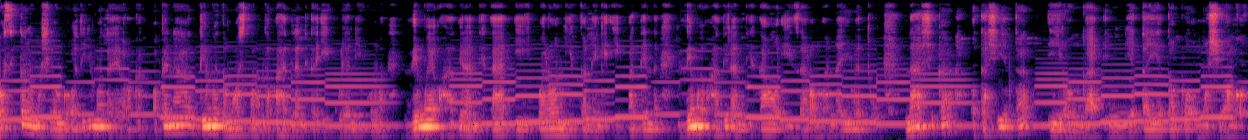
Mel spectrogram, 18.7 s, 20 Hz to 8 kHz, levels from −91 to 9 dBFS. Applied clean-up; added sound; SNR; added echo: none; Wind instrument, woodwind instrument; 10 dB; reverberation time 0.5 s.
